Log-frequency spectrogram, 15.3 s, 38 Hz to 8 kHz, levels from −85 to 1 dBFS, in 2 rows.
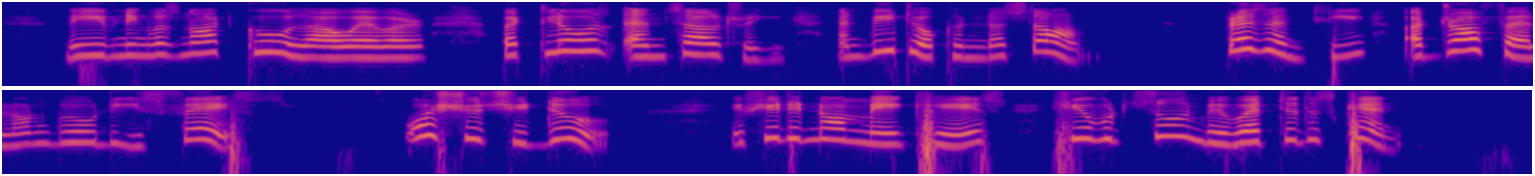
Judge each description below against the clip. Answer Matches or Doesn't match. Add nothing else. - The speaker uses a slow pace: Doesn't match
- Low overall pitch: Doesn't match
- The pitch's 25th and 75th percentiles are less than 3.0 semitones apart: Doesn't match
